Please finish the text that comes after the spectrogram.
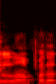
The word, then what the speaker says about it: lâmpada: Que é o caso aqui de lâmpada também, ó. Última sílaba, penúltima sílaba e antepenúltima sílaba. Ou seja, como é que eu falo? Lâmpada.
